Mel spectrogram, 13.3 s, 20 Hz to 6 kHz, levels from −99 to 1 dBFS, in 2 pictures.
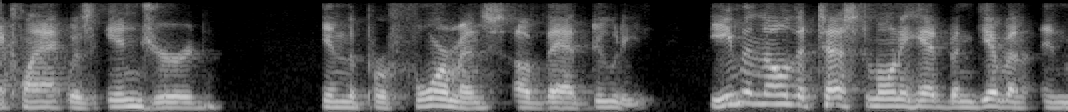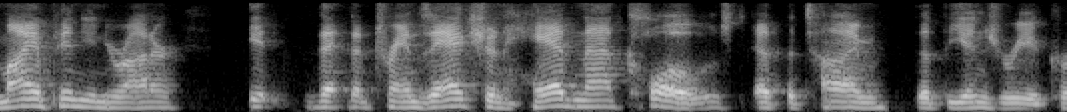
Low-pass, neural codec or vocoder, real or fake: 5.4 kHz; vocoder, 44.1 kHz, 128 mel bands every 512 samples, BigVGAN v2; fake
